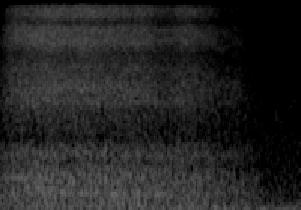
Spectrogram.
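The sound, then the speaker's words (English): A deep breath is drawn in through the nose during a guided relaxation exercise: one soft, steady, airy inhale lasting most of two seconds, then tapering off quietly at the end. “Let's do our final guided breath now. Breathe in.”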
